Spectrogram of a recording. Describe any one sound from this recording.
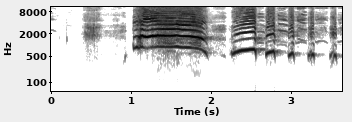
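A man laughs loudly with a high, squealing voice.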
